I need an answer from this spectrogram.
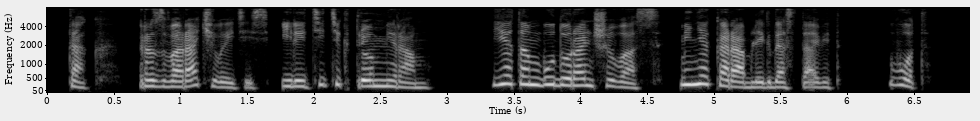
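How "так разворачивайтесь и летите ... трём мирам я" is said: ordinary delivery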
